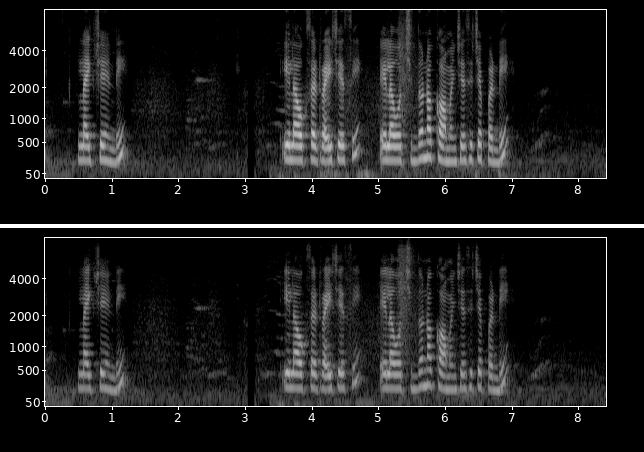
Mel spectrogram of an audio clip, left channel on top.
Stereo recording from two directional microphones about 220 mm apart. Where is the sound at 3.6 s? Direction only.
25° left (ahead or behind).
